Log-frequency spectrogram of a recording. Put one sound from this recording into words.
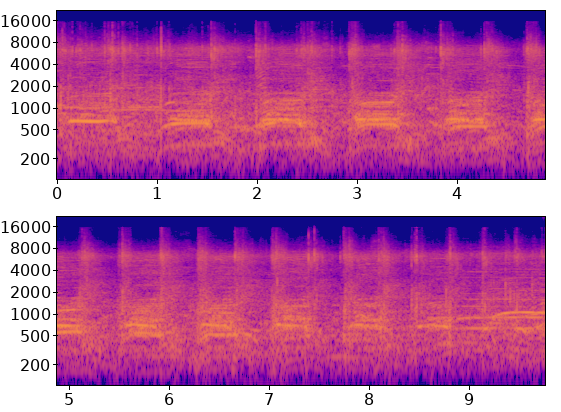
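A crowd claps hands in a fast, steady rhythm.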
